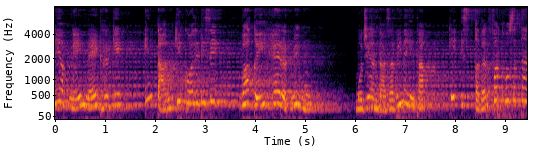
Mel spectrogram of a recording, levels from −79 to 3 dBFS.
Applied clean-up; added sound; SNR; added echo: none; Bowed string instrument; 15 dB; reverberation time 2.0 s.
